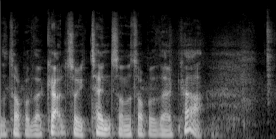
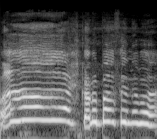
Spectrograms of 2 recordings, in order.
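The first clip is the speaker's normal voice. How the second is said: high, loud squeal of amazed delight. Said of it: "they go".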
